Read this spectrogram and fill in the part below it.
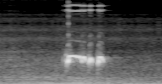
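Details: One brief cooing phrase from a local zebra dove used to lure and answer other doves: a soft stuttering run of three notes, the last two clipped and separated, in near silence.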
